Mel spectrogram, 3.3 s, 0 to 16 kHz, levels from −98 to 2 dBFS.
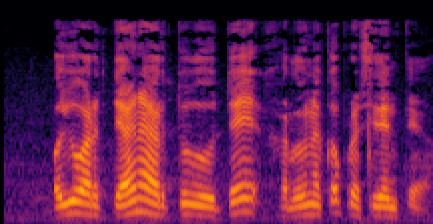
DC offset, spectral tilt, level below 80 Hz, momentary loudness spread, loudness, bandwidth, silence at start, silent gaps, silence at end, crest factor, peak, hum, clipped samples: under 0.1%; -3 dB/octave; -66 dBFS; 9 LU; -23 LUFS; 11.5 kHz; 0.4 s; none; 0.05 s; 18 dB; -6 dBFS; none; under 0.1%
